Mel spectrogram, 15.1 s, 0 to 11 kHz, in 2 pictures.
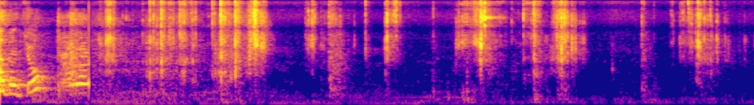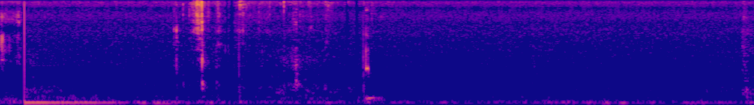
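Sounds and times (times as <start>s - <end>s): small objects clicking and rustling: 0.9s - 7.8s.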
